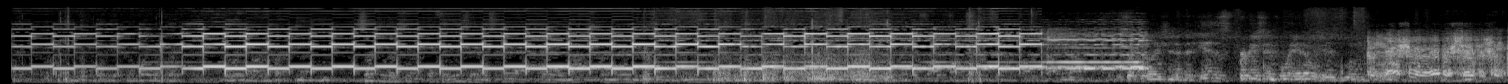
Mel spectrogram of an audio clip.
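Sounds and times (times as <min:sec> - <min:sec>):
beeping electronic melody: 0:00.1 - 0:11.5.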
